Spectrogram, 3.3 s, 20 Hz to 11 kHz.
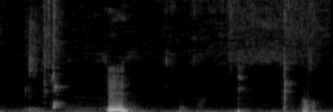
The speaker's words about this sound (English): Because I drank it like 10 minutes before recording. So now it's like 5 minutes in. So that's 15 minutes. That's the time that I need for it to sit in my system. And I'm going to take like 5 more sips.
